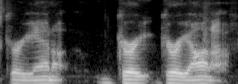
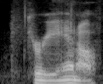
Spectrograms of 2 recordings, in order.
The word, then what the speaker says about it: Gurianov: But the two guys that I absolutely love watching are Roope Hintz and Denis Gurianov. Excuse me, Gurianov. That's not how they say things in Soviet Russia.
